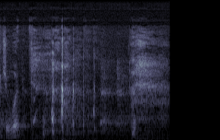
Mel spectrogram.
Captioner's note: laughter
